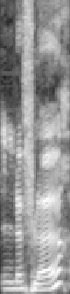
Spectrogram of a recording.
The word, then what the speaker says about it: Lefleur: And then you have Mr. Cecil Lefleur. I want to pronounce it the French way because it's beautiful.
